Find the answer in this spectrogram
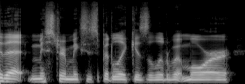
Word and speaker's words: Mxyzptlk: I think I'm saying Mixie's name right. I've heard it a number of different ways, but that's the pronunciation I remember from the Superman90s cartoon in which Mixie made a few appearances voiced by Gilbert Godfrey.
